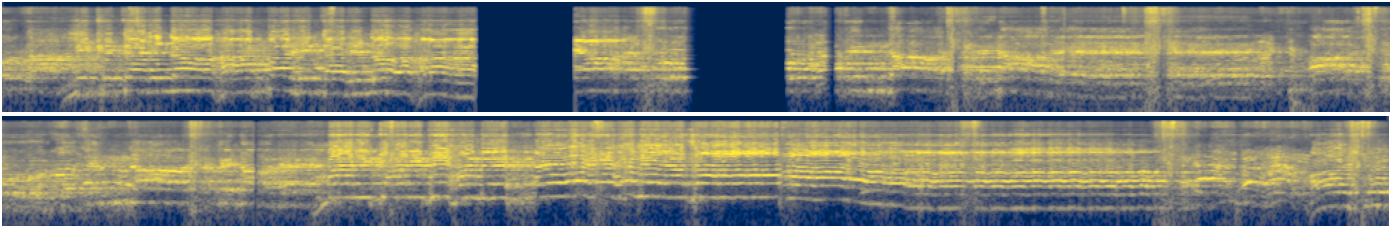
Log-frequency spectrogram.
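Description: A crowd of young men chants loudly in rhythm.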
